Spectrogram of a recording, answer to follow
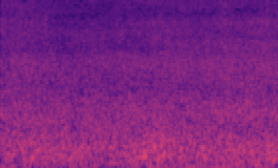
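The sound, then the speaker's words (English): A steady, hissing wash of surf rolls on without pause, like waves breaking and spreading along a beach shoreline with icy water, with a faint breezy rush and no voices. “And when she gets onto the beach, it feels great. She takes her shoes off and paddles, flinching at the icy water.”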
